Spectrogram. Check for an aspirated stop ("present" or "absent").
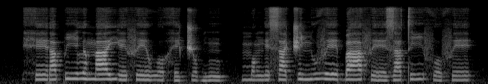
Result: absent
